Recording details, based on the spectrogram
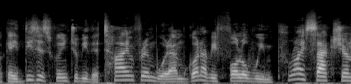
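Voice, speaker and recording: A man's bright, sharp-toned voice with a non-native accent, on a very clean recording with a silent background. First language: not English. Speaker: trading educator. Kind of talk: tutorial. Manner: hesitant, many filler words.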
